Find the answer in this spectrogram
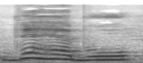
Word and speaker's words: ذهبوا: الرابعه عندنا الفعل الماضي المقترن بواو الجماعه، معناتها غير نشوفوا واو الجماعه، دونك بلا ما تكسروا راسكم، غير نشوفوا واو الجماعه نديروا المد تاعنا، معناتها نكتبوا المد تاعنا ولا ننطقه، مثلا ذهبوا، مفهوم؟ اذا لاحظوا لهنا كاع عندي جمع، نكتب المد ولا ننطقه.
